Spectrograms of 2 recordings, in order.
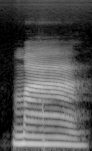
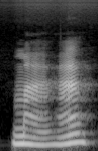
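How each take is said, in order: First: The word is said on a level middle pitch. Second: The word is said with a rising pitch. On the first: "pronounced as ma in the middle tone" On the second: "pronounced in a rising tone"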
